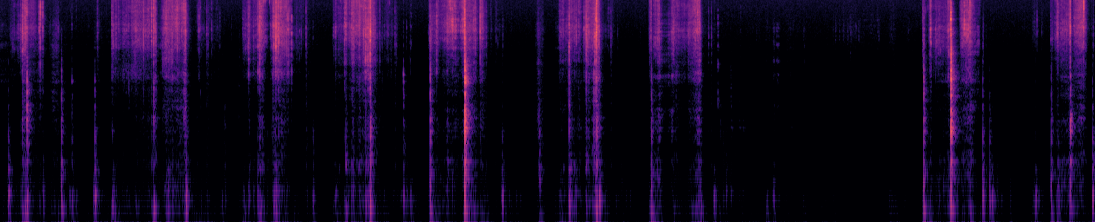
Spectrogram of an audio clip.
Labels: Is the person talking?
no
